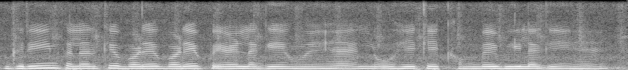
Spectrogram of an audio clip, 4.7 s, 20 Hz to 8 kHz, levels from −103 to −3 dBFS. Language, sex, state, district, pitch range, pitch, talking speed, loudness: Hindi, female, Uttar Pradesh, Lucknow, 210-235 Hz, 225 Hz, 190 wpm, -14 LUFS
